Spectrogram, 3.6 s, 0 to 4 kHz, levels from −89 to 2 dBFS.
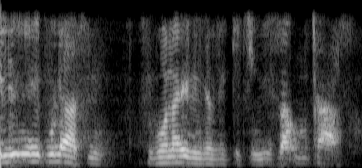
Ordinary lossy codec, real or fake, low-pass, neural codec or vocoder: none; fake; 3.6 kHz; codec, 44.1 kHz, 3.4 kbps, Pupu-Codec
